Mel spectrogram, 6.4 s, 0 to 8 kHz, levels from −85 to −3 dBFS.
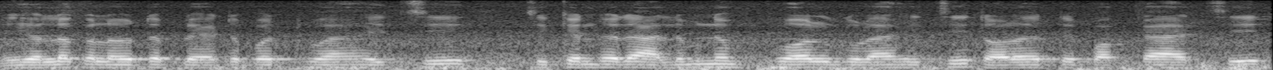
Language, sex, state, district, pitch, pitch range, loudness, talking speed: Odia, male, Odisha, Khordha, 120 Hz, 115-125 Hz, -16 LUFS, 160 wpm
